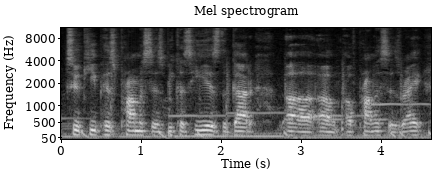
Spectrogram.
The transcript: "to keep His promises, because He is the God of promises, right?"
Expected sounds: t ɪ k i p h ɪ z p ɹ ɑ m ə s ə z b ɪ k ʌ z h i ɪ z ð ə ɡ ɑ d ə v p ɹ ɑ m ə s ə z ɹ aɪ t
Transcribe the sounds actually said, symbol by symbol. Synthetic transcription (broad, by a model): t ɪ k i p h ɪ z p ɹ ɑ m ə s ə z b ɪ k ʌ z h i ɪ z ð ə ɡ ɑ d ə v p ɹ ɑ m ə s ə z ɹ aɪ t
